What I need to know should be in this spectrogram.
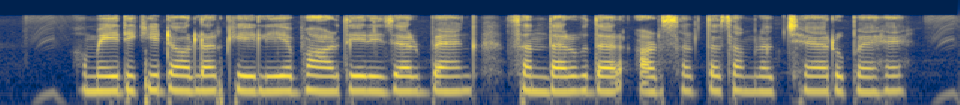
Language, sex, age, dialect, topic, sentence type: Hindi, female, 18-24, Garhwali, banking, statement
